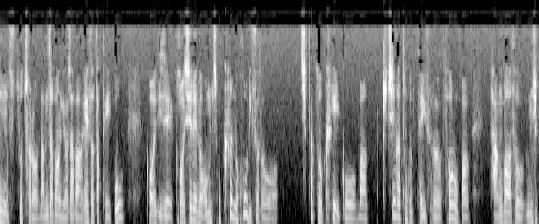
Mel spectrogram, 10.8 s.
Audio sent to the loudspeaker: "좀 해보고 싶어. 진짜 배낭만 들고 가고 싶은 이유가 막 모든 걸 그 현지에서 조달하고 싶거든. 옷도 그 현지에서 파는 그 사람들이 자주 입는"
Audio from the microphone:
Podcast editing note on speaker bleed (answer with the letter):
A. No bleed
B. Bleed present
A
